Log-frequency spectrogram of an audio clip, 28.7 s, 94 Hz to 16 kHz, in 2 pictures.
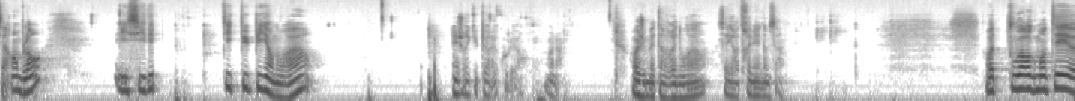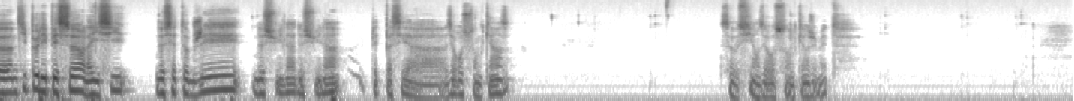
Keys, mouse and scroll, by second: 0.2 click, 1.8 click, 2.5 shift+click, 5.8 d, 7.0 click, 7.6 F1, 9.2 click, 10.1 click, 10.4 F1, 10.9 KP_Subtract, 13.0 middle click, 13.5 middle click, 14.1 middle click, 15.0 F2, 15.6 click, 17.8 shift+click, 18.5 shift+click, 19.9 right click, 20.6 click, 23.0 click, 24.2 shift+click, 24.7 shift+click, 26.1 click, 27.2 click, 27.9 click.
